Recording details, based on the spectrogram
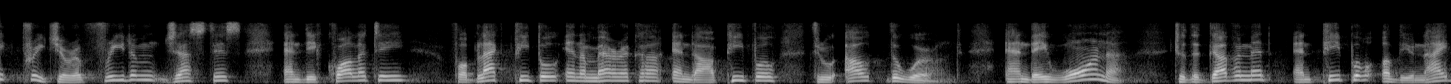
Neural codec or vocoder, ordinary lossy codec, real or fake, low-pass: codec, 16 kHz, 0.7 kbps, FocalCodec; Opus, 16 kbps; fake; 7.2 kHz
